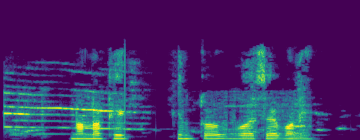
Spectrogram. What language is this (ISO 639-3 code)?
ben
